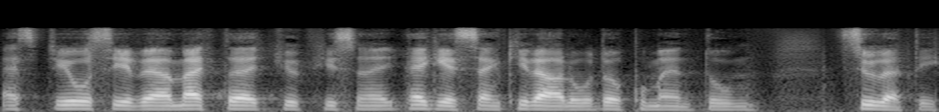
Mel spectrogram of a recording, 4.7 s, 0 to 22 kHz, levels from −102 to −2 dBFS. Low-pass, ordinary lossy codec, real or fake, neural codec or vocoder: none; none; fake; codec, 16 kHz, 1 kbps, FunCodec, trained on LibriTTS, 50 frames a second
